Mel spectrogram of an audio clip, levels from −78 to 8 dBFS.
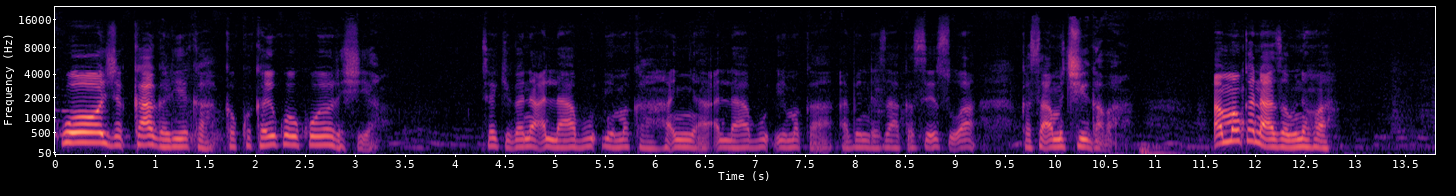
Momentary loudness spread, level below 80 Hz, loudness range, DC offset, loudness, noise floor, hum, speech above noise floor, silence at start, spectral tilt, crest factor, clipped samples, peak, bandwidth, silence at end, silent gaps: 18 LU; -60 dBFS; 10 LU; under 0.1%; -23 LUFS; -54 dBFS; none; 31 dB; 0 s; -4.5 dB/octave; 22 dB; under 0.1%; -2 dBFS; over 20 kHz; 1.05 s; none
